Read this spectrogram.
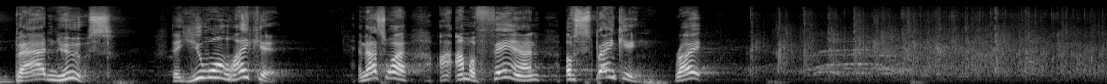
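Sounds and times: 
speech: 0.0s - 2.9s, 3.6s - 7.2s
audience applause: 7.5s - 11.0s.

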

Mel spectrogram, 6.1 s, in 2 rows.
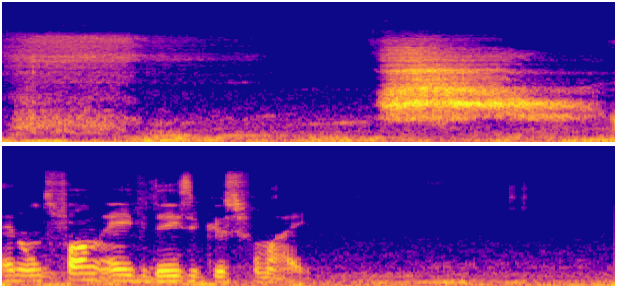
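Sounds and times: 
deep breath in and out: 0.0s - 3.1s
speech: 3.1s - 4.7s.

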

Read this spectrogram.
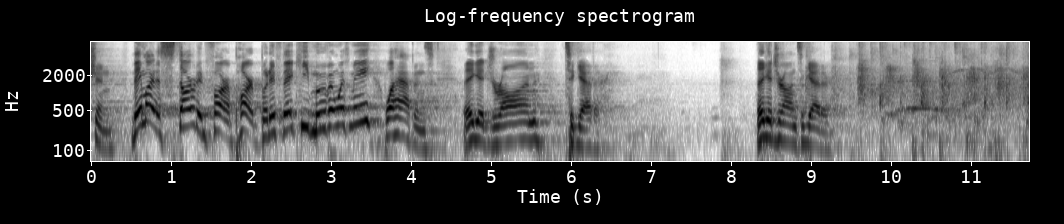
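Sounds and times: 
speech: 0.0s - 6.5s, 8.3s - 9.6s
audience applause: 9.2s - 11.7s.

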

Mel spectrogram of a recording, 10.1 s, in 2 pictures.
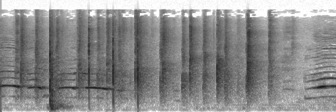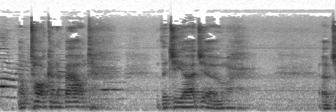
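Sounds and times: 
audience clapping hands: 0.0s - 4.4s
speech: 5.6s - 6.6s, 7.4s - 8.7s, 9.8s - 10.0s.

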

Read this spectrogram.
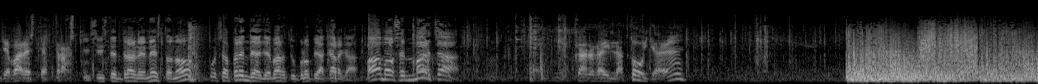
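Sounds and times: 
speech: 0.0s - 7.0s
burning jeep exploding in a 1970 World War II film: 8.4s - 10.3s.

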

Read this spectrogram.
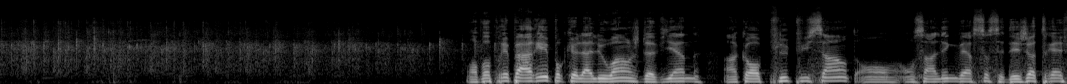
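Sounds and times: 
audience applause: 0.0s - 4.8s
speech: 4.7s - 10.6s.

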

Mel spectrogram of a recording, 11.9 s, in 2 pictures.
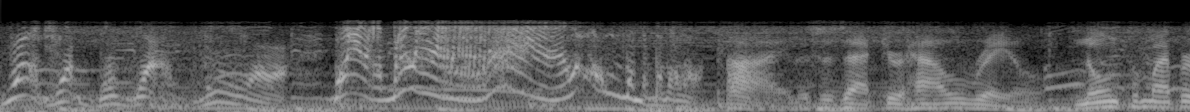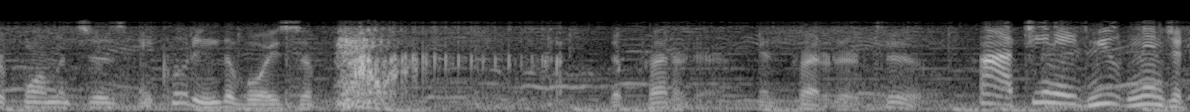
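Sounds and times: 
man's voice imitating a cartoon duck: 0.0s - 3.8s, 7.6s - 9.2s
speech: 0.3s - 8.3s, 9.0s - 11.8s.

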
